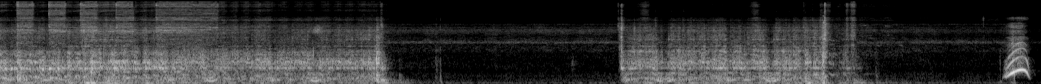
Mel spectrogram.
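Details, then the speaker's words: Boat engine at its first start attempt in 21 years, with a borrowed HEI distributor and starting spray: long cranking, then another crank that tries to fire but won't catch. Hard start, with very late ignition timing judged by ear. "tried to fire it's got really late timing i can tell but it tried to fire"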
